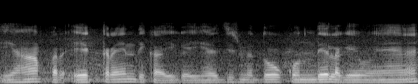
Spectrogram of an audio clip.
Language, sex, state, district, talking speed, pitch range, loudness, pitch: Hindi, male, Haryana, Charkhi Dadri, 185 wpm, 105-115 Hz, -18 LUFS, 110 Hz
